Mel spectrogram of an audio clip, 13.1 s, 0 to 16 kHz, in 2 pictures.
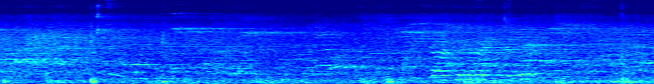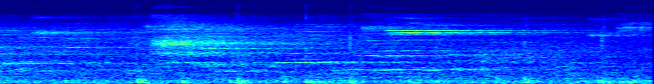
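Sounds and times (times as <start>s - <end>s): sneakers squeaking: 0.0s - 13.0s
basketball bouncing on gym floor: 7.9s - 10.3s.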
